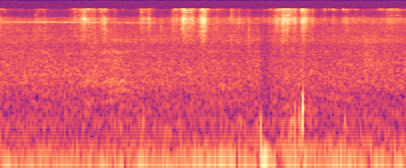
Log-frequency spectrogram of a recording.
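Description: Wind buffeting the microphone as a low, fluctuating rumble, with a single short knock a little over halfway through.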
